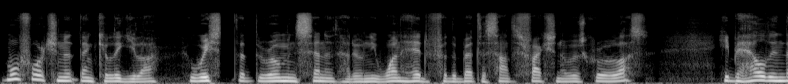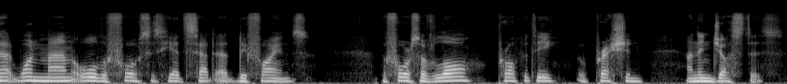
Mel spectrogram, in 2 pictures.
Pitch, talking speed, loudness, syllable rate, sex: 150 Hz, 170 wpm, -18 LUFS, 5.3 syllables/s, male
